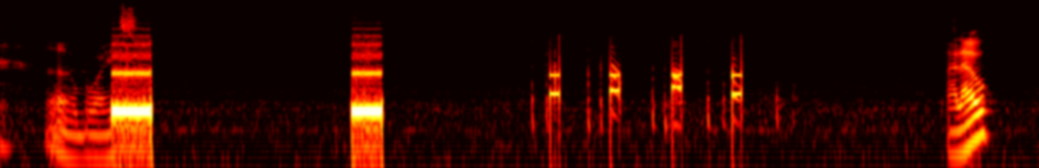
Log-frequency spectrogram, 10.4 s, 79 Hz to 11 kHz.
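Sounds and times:
telephone touch-tone dialing beeps: 0:01.1 - 0:01.5, 0:03.5 - 0:03.8
speech: 0:09.6 - 0:10.0.

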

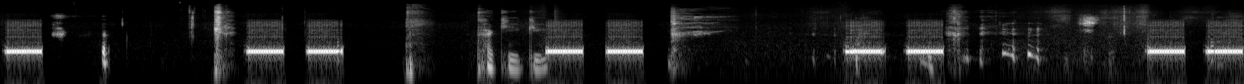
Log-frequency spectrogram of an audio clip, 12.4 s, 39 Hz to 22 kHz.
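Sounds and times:
telephone ringback tone on an outgoing call: 0:00.0 - 0:00.4, 0:02.4 - 0:03.5, 0:05.5 - 0:06.5, 0:08.4 - 0:09.5, 0:11.4 - 0:12.4
quiet noises: 0:00.0 - 0:12.4
speech: 0:04.8 - 0:05.7.

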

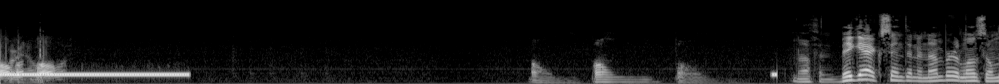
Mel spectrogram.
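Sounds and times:
Mexican telephone ringback tone: 0:00.0 - 0:01.9
speech: 0:06.0 - 0:06.3, 0:08.0 - 0:09.9.

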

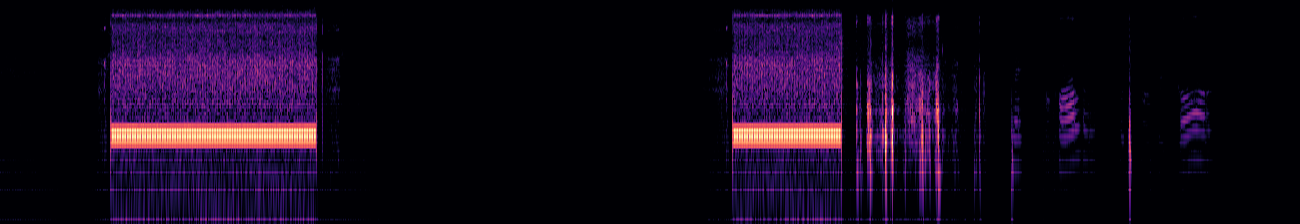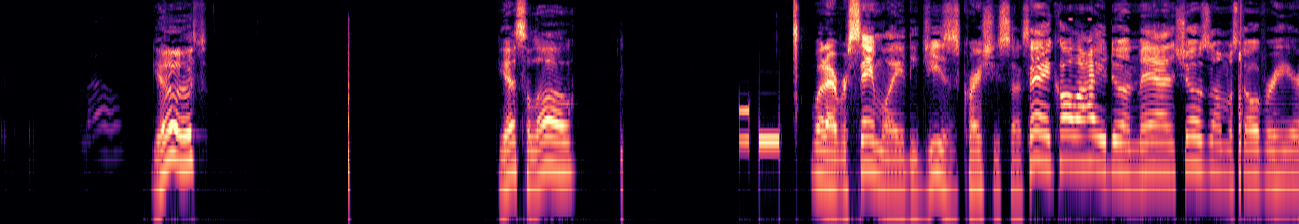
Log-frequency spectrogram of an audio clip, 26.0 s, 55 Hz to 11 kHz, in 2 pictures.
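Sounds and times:
telephone dial tone while a call is placed: 0:01.1 - 0:03.2, 0:07.3 - 0:08.5
speech: 0:14.6 - 0:15.2, 0:18.0 - 0:18.8, 0:21.1 - 0:25.9.

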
